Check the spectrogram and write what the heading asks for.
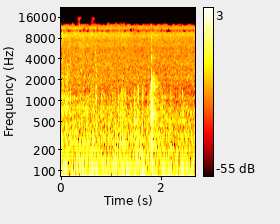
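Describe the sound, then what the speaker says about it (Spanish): Pot of diced potatoes with tomato purée and a little water coming to a boil, a steady soft bubbling hiss with one brief clink partway through, no talking. "lo vamos a dejar hervir, que se empiece a cocer"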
